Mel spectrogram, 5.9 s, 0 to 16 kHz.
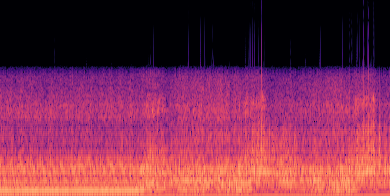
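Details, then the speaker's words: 1972 Chevrolet Chevelle SS 402 V8, top end rebuilt six months ago (heads, valves), dual exhaust: deep even burble at idle with clean rises and falls on throttle blips; normal healthy idle and revving. "fires right up great tone from the dual exhaust chevelle sounds how you expect your muscle car to sound much you're running"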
